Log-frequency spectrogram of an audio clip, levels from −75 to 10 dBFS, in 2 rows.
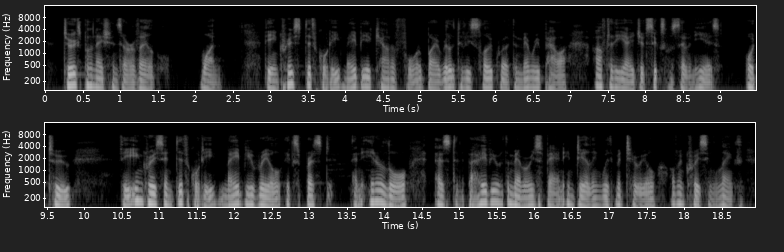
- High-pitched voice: No, low, 110 Hz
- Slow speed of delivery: No, average, 175 wpm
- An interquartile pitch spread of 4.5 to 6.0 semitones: No, average, 3.8 semitones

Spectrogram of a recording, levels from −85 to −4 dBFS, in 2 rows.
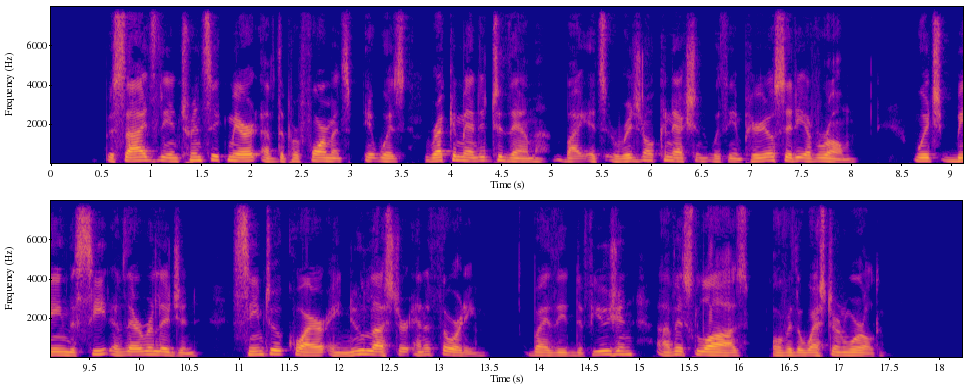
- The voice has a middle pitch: Yes, medium, 145 Hz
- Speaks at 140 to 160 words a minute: Yes, average, 155 wpm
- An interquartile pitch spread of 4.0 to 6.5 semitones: No, average, 3.5 semitones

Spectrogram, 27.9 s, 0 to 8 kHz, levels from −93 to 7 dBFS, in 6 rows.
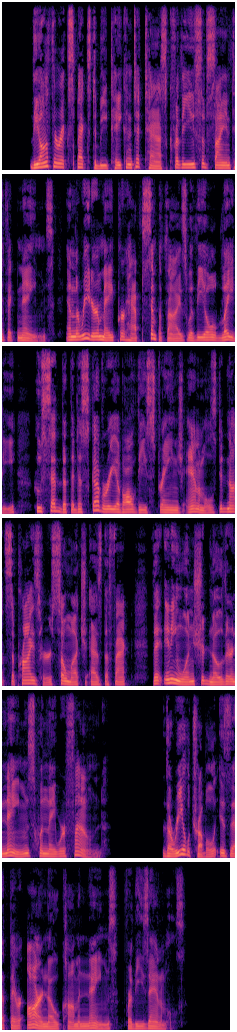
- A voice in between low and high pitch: No, low, 120 Hz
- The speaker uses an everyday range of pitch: Yes, average, 4.7 semitones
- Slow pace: No, average, 145 wpm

